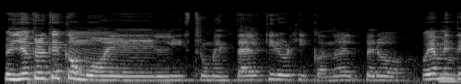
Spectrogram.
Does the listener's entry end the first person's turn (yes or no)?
no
